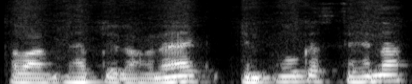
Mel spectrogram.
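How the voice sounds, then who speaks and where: Egyptian guy teaching english, husky, kinda muffled lo-fi audio. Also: mid-range voice, fairly even intonation. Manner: explains in English and Egyptian Arabic by turns, with many "uh" pauses. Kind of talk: recorded lesson over slides.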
